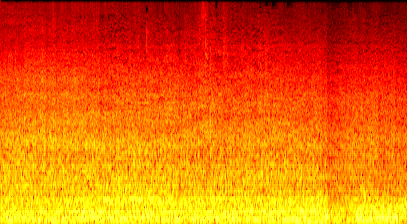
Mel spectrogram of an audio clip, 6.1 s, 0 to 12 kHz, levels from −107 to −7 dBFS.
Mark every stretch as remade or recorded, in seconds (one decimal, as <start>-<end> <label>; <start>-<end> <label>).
0.0-1.3 remade; 1.3-4.1 recorded; 4.1-6.1 remade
